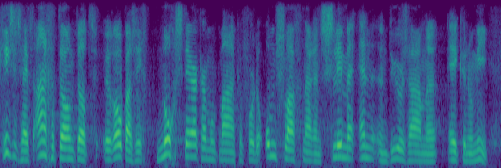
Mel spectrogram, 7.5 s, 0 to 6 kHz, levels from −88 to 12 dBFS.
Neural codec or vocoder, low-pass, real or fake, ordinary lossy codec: none; 5.4 kHz; real; Opus, 16 kbps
